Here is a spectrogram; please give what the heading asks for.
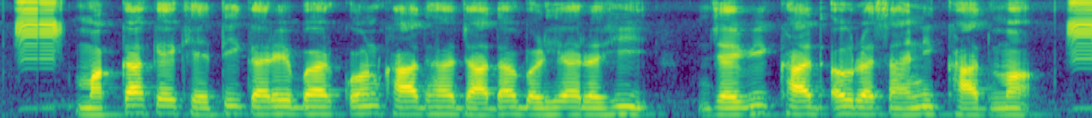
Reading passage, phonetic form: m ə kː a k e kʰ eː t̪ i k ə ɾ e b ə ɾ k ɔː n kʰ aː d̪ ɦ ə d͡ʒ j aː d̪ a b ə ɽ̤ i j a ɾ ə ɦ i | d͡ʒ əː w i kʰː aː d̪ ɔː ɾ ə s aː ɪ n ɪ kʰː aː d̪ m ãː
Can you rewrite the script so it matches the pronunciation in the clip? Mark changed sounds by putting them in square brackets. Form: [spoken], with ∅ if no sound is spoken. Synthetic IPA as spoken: m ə kː a k e kʰ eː t̪ i k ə ɾ e b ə ɾ k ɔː n kʰ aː d̪ ɦ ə d͡ʒ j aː d̪ a b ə ɽ̤ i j a ɾ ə ɦ i | d͡ʒ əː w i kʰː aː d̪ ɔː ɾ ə s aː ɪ n ɪ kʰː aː d̪ m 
